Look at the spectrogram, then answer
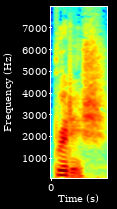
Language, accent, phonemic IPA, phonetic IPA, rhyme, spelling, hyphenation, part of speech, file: English, General American, /ˈbɹɪtɪʃ/, [ˈbɹɪɾɪʃ], -ɪtɪʃ, British, Brit‧ish, noun / proper noun / adjective, En-us-British.oga
- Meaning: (noun) 1. The residents or inhabitants of Great Britain 2. The citizens or inhabitants of the United Kingdom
